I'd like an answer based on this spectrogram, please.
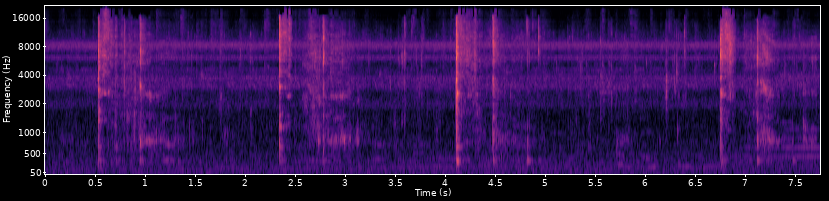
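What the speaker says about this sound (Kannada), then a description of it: "ಮಿಕ್ಸ್ ಮಾಡ್ಕೊಳ್ಳಿ." A spoon scrapes and clacks against a pan at irregular intervals while chopped chicken for chicken sukka is stirred over a low, continuous sizzle.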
